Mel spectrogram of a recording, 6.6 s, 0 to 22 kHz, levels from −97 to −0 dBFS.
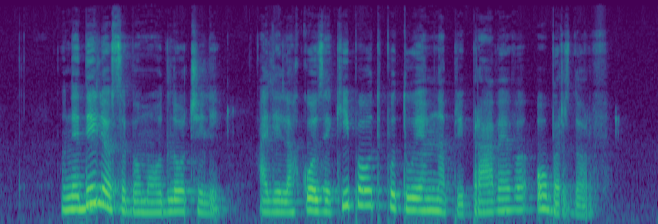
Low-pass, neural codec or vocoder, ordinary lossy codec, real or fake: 19.8 kHz; vocoder, 48 kHz, 128 mel bands, Vocos; Opus, 64 kbps; fake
